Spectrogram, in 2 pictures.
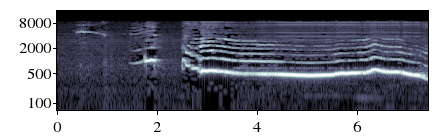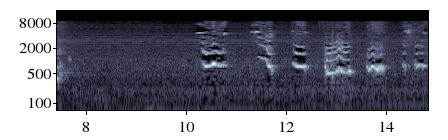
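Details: Jessie, a pet dog, howling in a crate: a short yelp, then one long sustained howl of about five seconds that wavers and dips before falling away, followed by several brief whimpering yips.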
